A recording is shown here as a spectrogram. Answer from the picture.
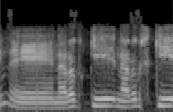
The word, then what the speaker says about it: Nawrocki: El otro, Karol Nawrocki, no sé si lo he dicho bien. – Sí, Nawrocki es un historiador, director del Instituto de la Memoria Histórica.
